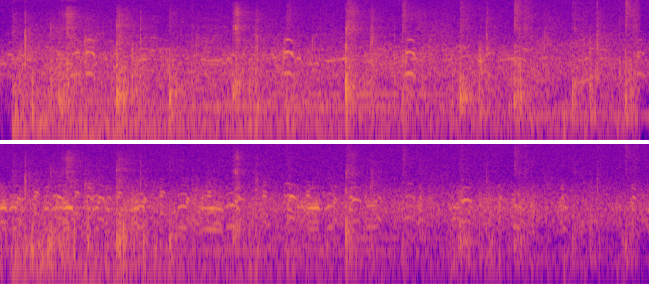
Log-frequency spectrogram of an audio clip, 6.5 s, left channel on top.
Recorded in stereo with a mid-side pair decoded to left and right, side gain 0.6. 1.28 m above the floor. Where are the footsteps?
25° left; by 6.4 s 50° left.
